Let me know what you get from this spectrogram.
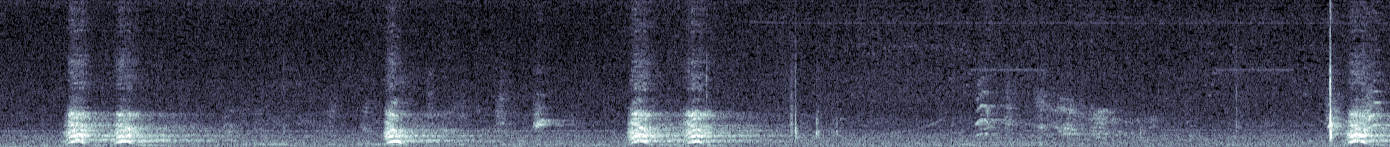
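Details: Several Cairn Terrier puppies at a kennel in Escaudes, France, giving sharp, bright yapping barks, often in quick pairs, roughly six bursts across ten seconds with quiet gaps between.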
